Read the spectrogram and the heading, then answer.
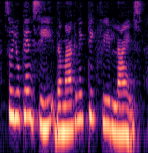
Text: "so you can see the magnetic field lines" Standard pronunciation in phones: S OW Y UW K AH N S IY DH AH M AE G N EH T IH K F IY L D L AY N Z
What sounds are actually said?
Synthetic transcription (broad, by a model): S OW Y UW K AH N S IY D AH M AE G N EH T IH K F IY D L AY N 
